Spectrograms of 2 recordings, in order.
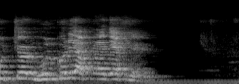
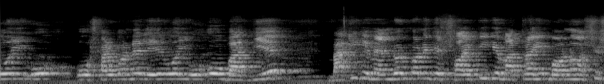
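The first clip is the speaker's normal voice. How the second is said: ordinary delivery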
